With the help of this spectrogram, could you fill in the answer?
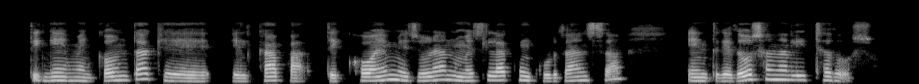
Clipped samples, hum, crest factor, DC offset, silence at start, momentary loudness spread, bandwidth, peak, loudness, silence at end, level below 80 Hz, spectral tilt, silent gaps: under 0.1%; none; 18 dB; under 0.1%; 0.3 s; 8 LU; 7.8 kHz; -2 dBFS; -19 LUFS; 0.5 s; -60 dBFS; -5 dB/octave; none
